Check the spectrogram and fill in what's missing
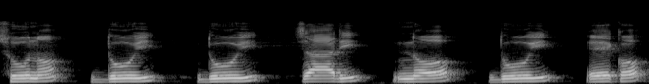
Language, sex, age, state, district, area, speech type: Odia, male, 18-30, Odisha, Jajpur, rural, read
